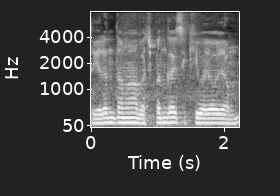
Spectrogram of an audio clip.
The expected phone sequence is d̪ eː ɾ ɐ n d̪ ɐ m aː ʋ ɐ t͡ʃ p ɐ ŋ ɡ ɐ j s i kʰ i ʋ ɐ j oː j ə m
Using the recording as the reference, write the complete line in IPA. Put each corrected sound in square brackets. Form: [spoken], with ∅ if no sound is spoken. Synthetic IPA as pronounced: [t̪] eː ɾ ɐ n [t̪] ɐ m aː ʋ ɐ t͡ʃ p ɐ ŋ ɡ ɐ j s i kʰ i ʋ ɐ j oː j [ɐ] m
